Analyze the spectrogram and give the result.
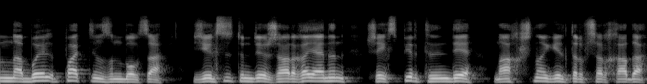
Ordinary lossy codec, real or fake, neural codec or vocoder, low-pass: MP3, 64 kbps; fake; codec, 24 kHz, 1.2 kbps, DualCodec; 9.9 kHz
